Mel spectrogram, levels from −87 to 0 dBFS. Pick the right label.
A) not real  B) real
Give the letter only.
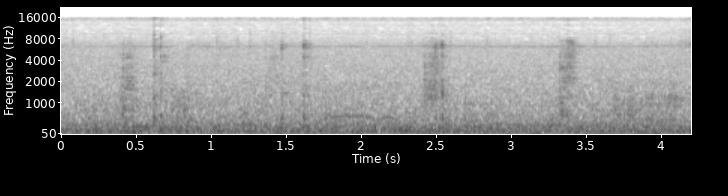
A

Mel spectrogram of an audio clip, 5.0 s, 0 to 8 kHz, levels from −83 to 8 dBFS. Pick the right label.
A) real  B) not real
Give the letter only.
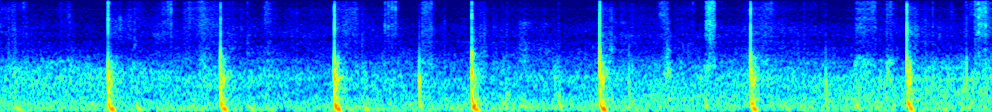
B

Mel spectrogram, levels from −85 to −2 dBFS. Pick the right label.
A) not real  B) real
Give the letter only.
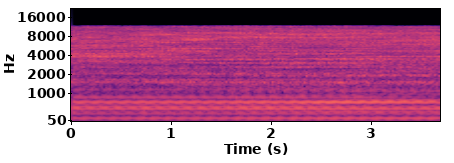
B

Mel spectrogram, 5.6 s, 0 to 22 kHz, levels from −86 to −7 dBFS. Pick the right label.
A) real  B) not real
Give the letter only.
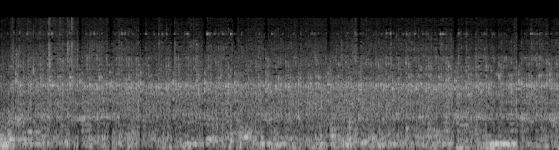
A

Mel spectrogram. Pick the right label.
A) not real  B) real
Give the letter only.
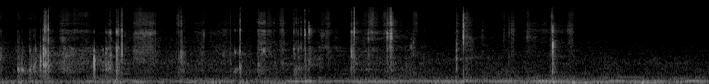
A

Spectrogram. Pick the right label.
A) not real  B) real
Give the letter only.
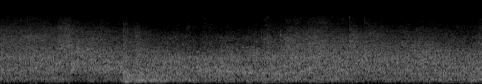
B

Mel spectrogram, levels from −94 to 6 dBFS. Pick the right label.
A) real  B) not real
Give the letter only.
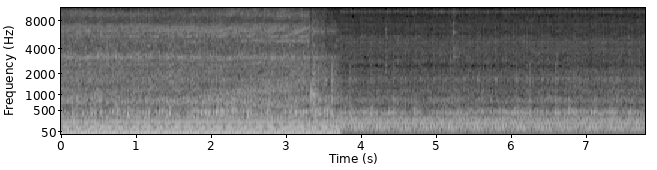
A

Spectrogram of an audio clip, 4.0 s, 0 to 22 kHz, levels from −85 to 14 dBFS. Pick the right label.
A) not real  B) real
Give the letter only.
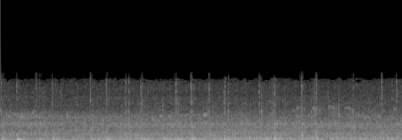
B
